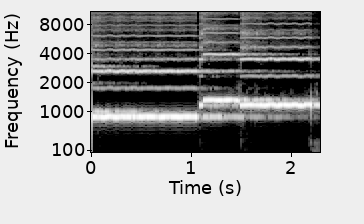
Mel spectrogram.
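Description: An electronic melody playing back from the computer at its original pitch. It has held, flute-like high notes that step up to a new pitch about a second in and move again shortly after.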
